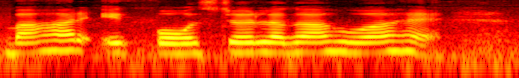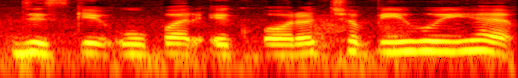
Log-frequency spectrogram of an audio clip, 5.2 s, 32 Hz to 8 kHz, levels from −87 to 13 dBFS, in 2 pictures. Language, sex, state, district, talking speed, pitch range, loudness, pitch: Hindi, female, Haryana, Charkhi Dadri, 150 wpm, 185-205 Hz, -14 LUFS, 195 Hz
